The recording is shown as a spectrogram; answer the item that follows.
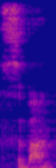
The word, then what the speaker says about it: Saban: So it's pronounced Saban. Saban? Mm-hmm. Oh, is that right? Okay. I'm not even joking. It's pronounced Saban.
